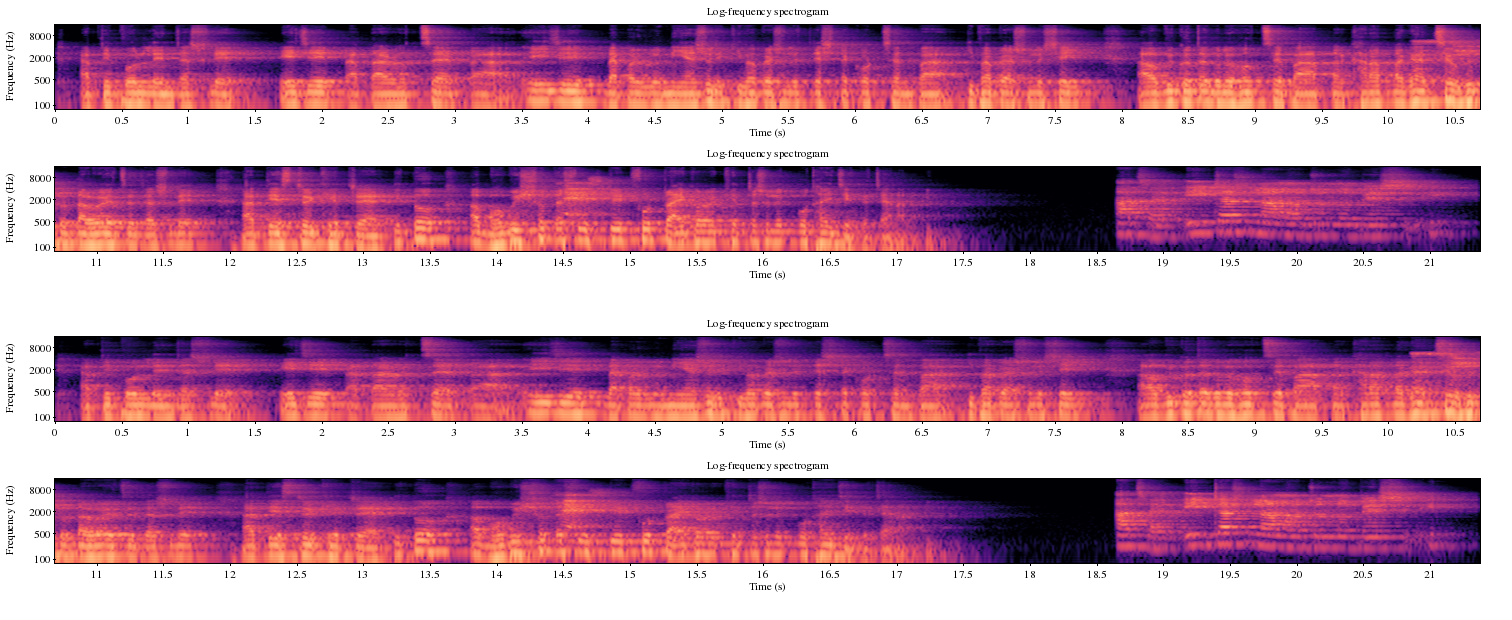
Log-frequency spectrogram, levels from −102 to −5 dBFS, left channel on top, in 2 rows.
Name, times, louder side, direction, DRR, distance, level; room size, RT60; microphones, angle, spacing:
voice 1, 0.2-1.4 1.7-17.1, left 2 dB, 35° left, 4 dB, 0.6 m, -28 dB
voice 2, 10.2-10.7 14.4-14.7 18.6-21.0, right 2 dB, 90° right, -3 dB, 1.7 m, -33 dB
7.3 x 6.5 x 3.0 m, 1.0 s
head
